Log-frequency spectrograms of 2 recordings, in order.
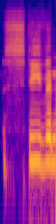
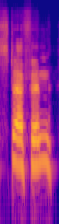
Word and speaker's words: Steven: I know, so we have another guy on the panel making his debut, and it's Steven, not Stefan.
